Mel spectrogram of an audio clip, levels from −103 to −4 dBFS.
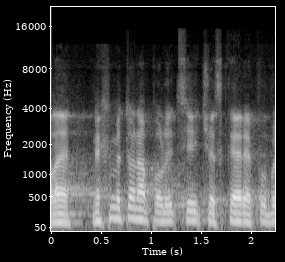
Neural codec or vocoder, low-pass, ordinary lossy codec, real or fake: none; 14.4 kHz; Opus, 16 kbps; real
